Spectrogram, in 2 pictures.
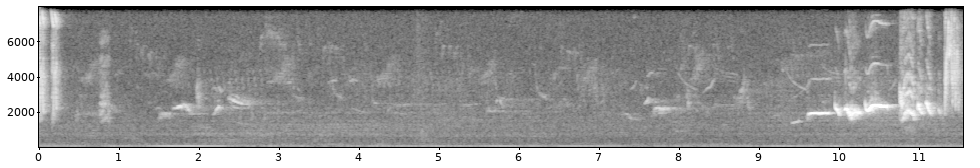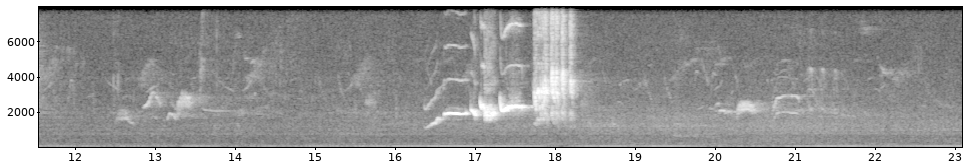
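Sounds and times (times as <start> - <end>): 
common blackbird whistling: 9.5 - 11.5, 16.4 - 18.3.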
